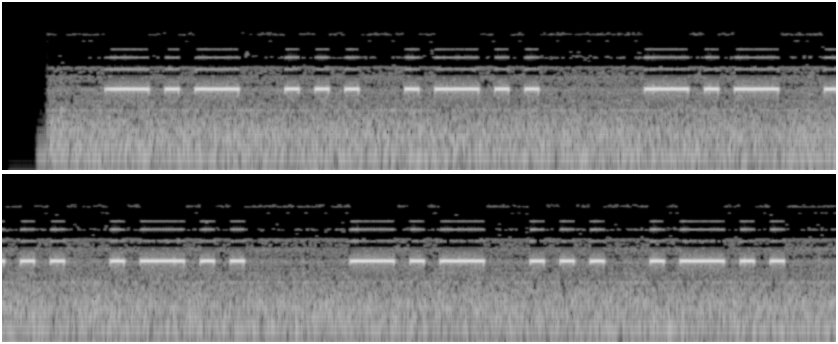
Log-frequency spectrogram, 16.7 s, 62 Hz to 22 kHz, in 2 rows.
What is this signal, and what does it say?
Morse code, heard as a keyed tone, about 8 wpm, 1050 Hz. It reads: KSL KSL KSL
